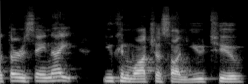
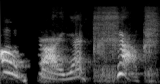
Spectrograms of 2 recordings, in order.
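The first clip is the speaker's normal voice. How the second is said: really bad, high, loud cartoon duck voice. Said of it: "a really bad Donald Duck impression".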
